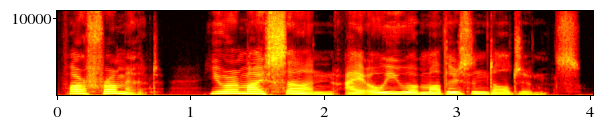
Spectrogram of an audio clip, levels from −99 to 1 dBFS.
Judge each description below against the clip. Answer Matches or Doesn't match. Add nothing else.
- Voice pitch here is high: Matches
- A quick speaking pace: Doesn't match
